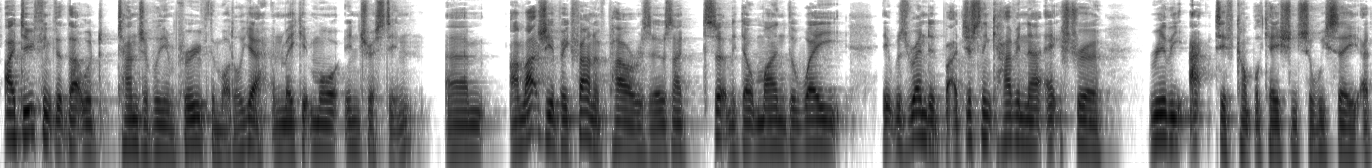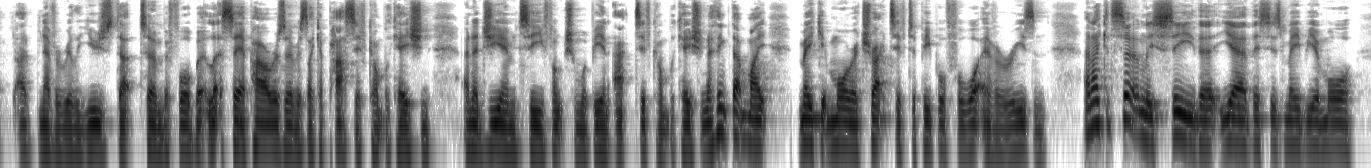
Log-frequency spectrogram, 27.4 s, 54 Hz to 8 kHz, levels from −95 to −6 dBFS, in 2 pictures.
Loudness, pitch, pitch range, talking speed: -20 LUFS, 105 Hz, 95-115 Hz, 225 wpm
